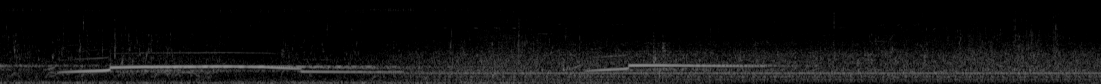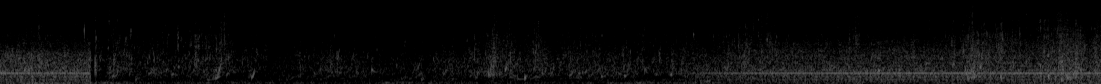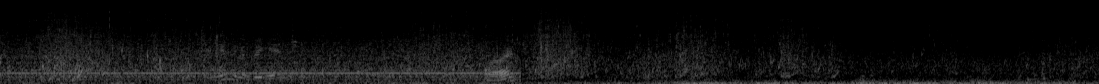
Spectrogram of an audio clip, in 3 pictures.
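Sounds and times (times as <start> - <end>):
steady hum: 0.0 - 11.9, 18.0 - 27.2
water lapping against boat hull: 0.0 - 33.0.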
